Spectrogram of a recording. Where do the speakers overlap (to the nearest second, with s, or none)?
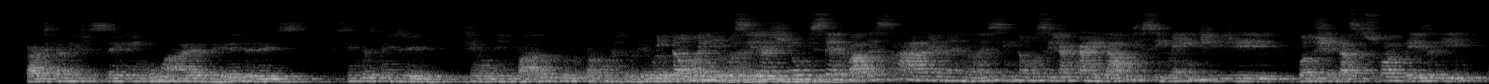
7 s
